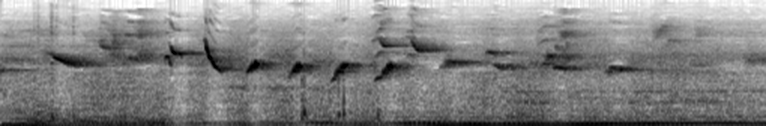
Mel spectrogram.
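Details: A bird sings to encourage a sluggish bird to sing after its night bath: a run of loud downslurred whistles, about four per second, then softer flat notes, over a constant low hum.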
